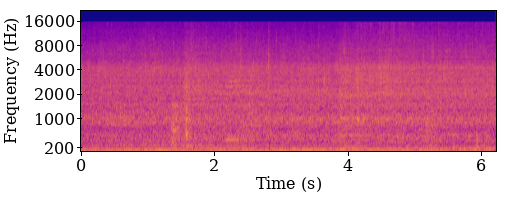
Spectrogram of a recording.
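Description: Chicken pieces and ginger-garlic paste sizzling in hot oil in a steel pot: a steady frying hiss, with a couple of faint clicks.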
